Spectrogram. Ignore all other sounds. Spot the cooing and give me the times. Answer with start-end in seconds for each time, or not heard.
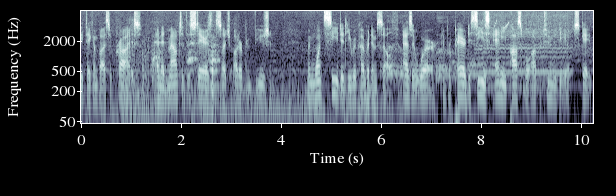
not heard.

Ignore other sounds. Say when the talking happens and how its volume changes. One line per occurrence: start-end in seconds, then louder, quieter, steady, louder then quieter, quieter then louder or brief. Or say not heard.
0.0-10.1 steady.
